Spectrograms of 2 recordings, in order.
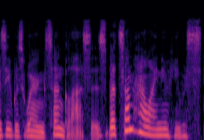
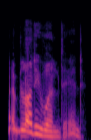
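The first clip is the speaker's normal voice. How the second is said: put-on light Scottish accent; 5 semitones higher, 4 dB louder than usual. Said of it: "a Scottish accent making music of his words".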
